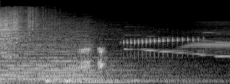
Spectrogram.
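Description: Cartoon frog sound effect: a short croak about a second in, followed by a warbling high tone over a steadily falling whistle-like glide as the frog leaps.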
